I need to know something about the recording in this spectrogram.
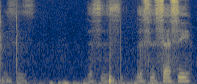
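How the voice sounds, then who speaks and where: A man's voice: medium pitch, flat delivery, slow pace, very noisy. A young man hosting a casual studio chat, joking and playful, laughing often, on a table mic in a small college studio. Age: young adult. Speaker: host. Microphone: table mic on a stand.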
